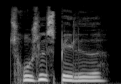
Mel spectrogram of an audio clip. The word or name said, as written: trusselsbillede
